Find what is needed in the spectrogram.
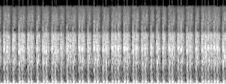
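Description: Loud digital glitch audio: a harsh, buzzing stutter of about twenty rapid clicks a second, repeating without a break.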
